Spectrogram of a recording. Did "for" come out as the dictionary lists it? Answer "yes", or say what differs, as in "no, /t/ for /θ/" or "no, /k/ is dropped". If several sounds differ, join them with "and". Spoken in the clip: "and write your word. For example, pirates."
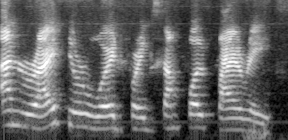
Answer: yes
